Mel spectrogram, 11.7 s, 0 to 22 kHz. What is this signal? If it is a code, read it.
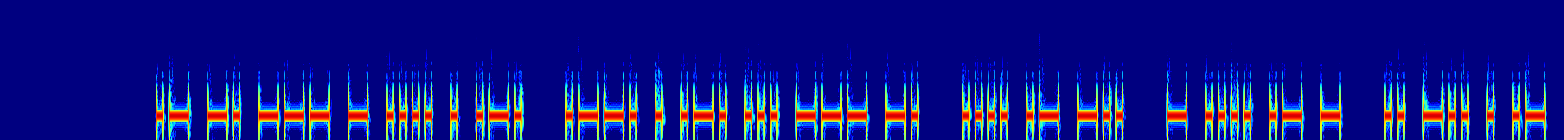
Morse code, heard as a keyed tone, about 25 wpm, 700 Hz. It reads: ANOTHER PERSON HAD THAT IDEA
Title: Sentences from Top 1400 Words 25wpm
